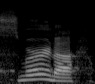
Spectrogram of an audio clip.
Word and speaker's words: Smyrna: And I got an email, and it just said S-S-S-S-S-S-S, so like S, all right? And then Mer, and then Na. And I will never say that wrong again, but Smyrna was a powerful city as well.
